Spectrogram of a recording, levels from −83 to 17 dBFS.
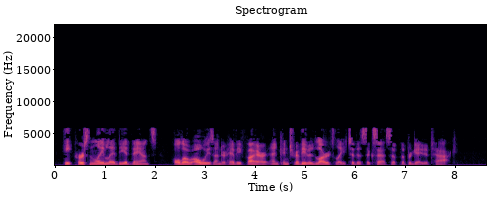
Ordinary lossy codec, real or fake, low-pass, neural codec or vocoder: MP3, 24 kbps; fake; 7.2 kHz; codec, 16 kHz in and 24 kHz out, 0.9 kbps, LongCat-Audio-Codec, fine tuned four codebook decoder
